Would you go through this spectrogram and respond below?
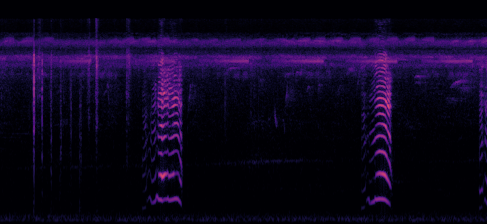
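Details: Desi goat giving two short wavering bleats about three seconds apart over a quiet background with a faint steady high hum.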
